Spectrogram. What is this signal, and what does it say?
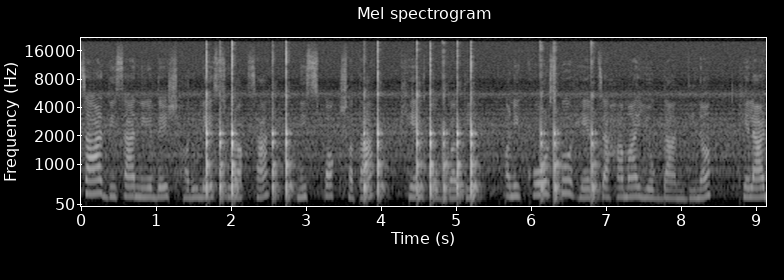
Tap code, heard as taps on a table, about 6 knocks a second, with speech in Nepali. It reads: MJF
